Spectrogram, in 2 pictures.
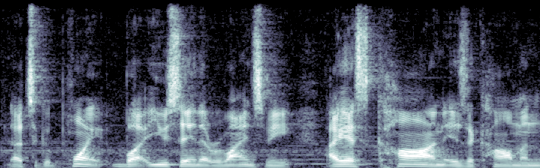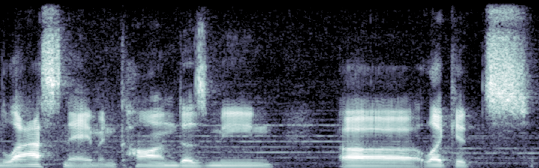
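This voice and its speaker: A man live-streaming a game, chatting to his viewers in a rambling way full of restarts, and saying he is losing his voice. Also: on the low side. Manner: rambling and tangential, with many restarts. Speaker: streamer playing a video game.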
